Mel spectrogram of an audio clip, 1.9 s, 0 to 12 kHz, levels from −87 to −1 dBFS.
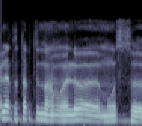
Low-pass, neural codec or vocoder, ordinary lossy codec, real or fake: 7.2 kHz; codec, 16 kHz, 6 kbps, DAC; Opus, 32 kbps; fake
